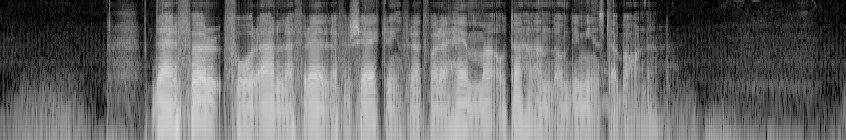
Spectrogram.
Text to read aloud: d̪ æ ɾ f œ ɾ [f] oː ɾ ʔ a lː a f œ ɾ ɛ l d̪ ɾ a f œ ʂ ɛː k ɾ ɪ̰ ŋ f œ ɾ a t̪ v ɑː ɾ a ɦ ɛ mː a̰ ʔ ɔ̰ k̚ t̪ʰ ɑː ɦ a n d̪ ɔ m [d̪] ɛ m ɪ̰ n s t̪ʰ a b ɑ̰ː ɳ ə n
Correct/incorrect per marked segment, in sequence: correct, correct

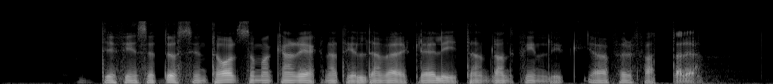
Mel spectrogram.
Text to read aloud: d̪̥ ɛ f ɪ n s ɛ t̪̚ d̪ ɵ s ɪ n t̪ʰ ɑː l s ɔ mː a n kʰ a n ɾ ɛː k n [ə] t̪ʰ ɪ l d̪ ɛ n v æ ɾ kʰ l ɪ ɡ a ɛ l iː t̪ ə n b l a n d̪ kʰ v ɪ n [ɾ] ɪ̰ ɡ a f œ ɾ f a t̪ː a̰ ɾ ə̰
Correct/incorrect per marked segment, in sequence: incorrect: a, incorrect: l

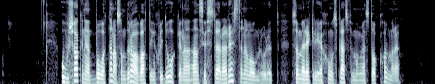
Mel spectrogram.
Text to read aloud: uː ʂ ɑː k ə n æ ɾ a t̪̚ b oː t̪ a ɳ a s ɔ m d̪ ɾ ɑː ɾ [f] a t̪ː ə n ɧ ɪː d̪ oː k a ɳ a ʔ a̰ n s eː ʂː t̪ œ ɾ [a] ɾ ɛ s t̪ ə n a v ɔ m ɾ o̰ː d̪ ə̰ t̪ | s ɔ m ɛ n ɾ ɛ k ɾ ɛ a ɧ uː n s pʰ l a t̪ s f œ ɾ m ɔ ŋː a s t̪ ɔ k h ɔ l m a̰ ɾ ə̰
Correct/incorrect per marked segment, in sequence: incorrect: v, correct

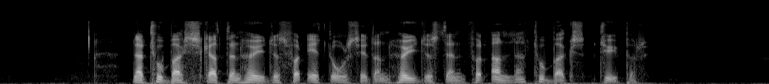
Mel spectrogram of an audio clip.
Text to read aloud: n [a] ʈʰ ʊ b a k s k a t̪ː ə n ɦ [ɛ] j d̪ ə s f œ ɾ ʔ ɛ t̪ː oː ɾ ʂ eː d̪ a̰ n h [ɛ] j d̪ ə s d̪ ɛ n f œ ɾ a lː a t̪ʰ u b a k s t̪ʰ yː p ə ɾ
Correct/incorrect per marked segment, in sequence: incorrect: æ, incorrect: œ, incorrect: œ

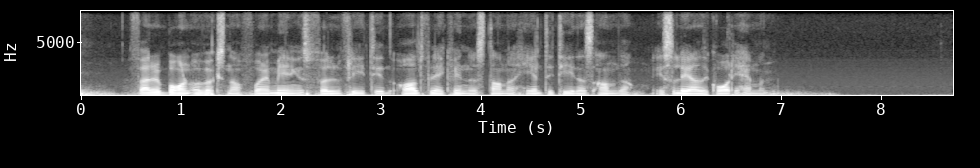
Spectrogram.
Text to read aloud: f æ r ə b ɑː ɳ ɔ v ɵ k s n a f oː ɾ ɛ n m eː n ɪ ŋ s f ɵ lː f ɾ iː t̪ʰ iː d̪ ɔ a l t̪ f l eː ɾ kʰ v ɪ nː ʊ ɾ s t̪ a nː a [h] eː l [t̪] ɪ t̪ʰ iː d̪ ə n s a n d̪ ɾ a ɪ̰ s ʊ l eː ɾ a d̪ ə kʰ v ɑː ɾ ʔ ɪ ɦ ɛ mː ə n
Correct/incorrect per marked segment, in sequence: correct, correct

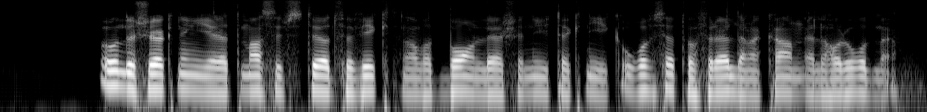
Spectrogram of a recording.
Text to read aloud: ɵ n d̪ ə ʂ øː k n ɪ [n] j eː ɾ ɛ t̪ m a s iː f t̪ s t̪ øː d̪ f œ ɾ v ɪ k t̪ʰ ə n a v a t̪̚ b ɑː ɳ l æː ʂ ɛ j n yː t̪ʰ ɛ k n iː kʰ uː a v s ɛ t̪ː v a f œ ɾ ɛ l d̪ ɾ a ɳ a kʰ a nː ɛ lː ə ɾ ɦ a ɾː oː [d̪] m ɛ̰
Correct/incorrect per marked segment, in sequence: incorrect: ŋ, correct

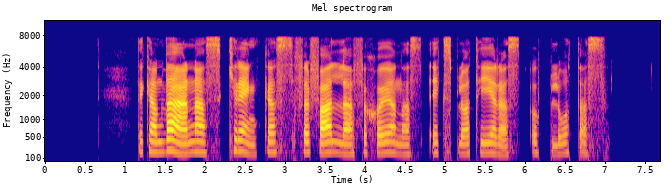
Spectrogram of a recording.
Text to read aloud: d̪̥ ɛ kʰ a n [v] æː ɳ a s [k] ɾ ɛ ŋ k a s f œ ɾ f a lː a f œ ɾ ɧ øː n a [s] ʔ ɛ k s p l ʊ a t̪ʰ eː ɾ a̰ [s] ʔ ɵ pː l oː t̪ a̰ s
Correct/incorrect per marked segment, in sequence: correct, incorrect: kʰ, correct, correct

